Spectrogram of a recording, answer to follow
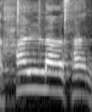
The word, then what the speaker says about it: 한라산: 그래서 저희가 옛날에 예를 들어 봤던 게 한라산, 요게 발음이 이루어지게 되면 니은이 뒤에 나오는 리을의 영향을 받아서 유음화돼서 리을로 바뀌니까 발음은 한라산 이렇게 가는 거죠.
